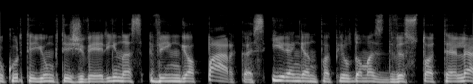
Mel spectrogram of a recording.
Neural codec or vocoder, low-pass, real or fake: none; 10.8 kHz; real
